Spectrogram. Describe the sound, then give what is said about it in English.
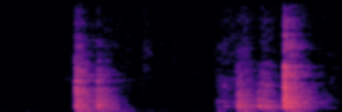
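Frozen pierogi are tossed into a frying pan, landing in sharp clattering bursts: one short group, then after a pause a longer cluster of clunks against the pan. “I can just immediately toss these right into a pan, let them cook for a little bit.”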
